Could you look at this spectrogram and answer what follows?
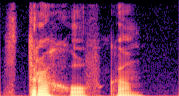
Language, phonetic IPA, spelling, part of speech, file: Russian, [strɐˈxofkə], страховка, noun, Ru-страховка.ogg
- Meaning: 1. insurance (indemnity) 2. safety (rope) 3. protection 4. belaying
